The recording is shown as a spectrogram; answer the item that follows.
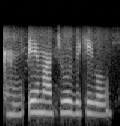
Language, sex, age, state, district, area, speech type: Assamese, female, 18-30, Assam, Sivasagar, rural, conversation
